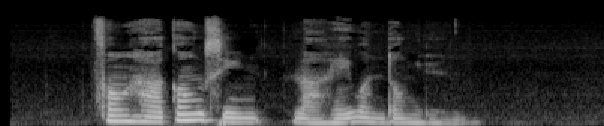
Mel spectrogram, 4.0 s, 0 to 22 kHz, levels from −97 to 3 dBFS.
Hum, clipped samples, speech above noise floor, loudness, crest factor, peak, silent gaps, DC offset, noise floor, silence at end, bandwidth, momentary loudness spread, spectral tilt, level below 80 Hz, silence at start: none; under 0.1%; 40 dB; -27 LUFS; 20 dB; -8 dBFS; none; under 0.1%; -66 dBFS; 0.85 s; 12.5 kHz; 15 LU; -5.5 dB/octave; -64 dBFS; 0.65 s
